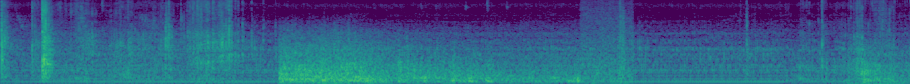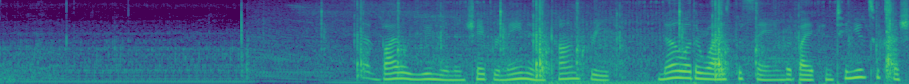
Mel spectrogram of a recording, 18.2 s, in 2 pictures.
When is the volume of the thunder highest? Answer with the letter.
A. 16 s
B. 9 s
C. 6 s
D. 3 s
D.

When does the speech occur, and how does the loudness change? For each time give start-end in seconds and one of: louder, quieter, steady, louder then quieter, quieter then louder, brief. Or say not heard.
12.7-18.1 steady.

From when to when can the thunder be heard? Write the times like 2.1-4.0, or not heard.
2.8-6.3.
